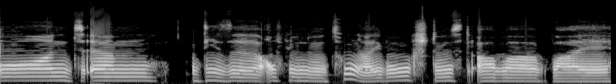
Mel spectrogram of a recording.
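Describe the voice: A clear, smooth tone and fairly even intonation unfold at a very slow pace.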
